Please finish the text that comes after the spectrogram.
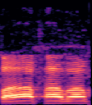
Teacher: ये ध्वनियाँ जो बोली जाती हैं ये किससे बोली जाती हैं? ओष्ठ से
